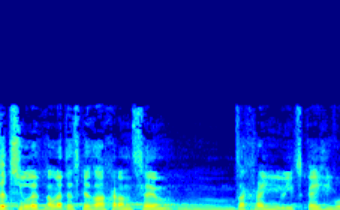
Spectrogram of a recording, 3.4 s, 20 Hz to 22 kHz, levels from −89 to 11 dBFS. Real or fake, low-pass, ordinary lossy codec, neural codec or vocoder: fake; 14.4 kHz; MP3, 48 kbps; codec, 44.1 kHz, 3.4 kbps, Pupu-Codec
